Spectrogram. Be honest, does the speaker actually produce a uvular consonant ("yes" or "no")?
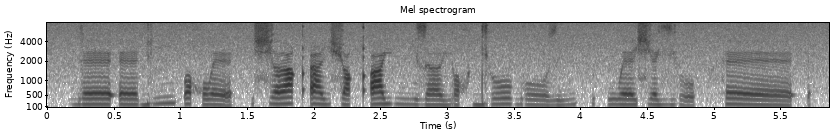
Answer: yes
